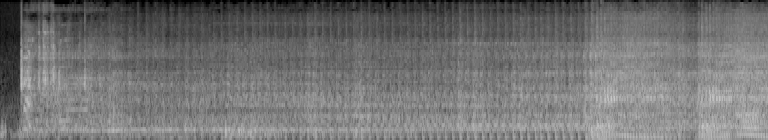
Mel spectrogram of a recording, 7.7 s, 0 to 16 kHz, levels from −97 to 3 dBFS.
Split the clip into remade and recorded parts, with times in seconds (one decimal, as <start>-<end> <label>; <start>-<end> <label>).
0.0-1.1 recorded; 1.1-2.1 remade; 2.1-6.4 recorded; 6.4-7.0 remade; 7.0-7.7 recorded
